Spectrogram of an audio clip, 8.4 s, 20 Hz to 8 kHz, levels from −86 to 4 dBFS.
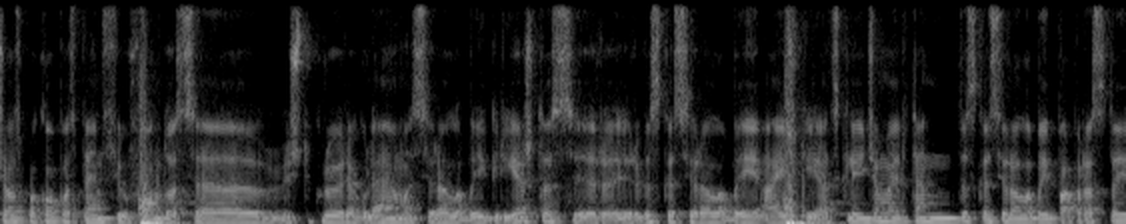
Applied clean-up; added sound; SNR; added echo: none; Car; -2 dB; none.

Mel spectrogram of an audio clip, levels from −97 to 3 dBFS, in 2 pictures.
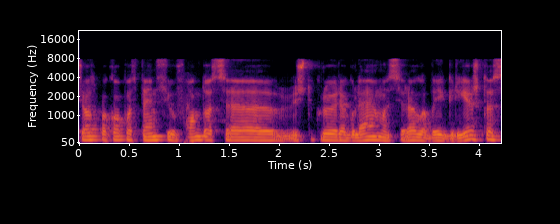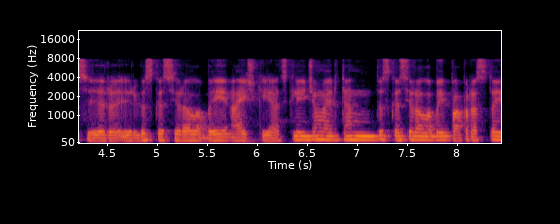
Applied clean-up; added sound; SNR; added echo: neural mask model DeepFilterNet 3.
